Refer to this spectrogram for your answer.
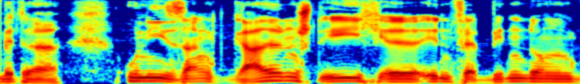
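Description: Dark, mellow tone from a man, moderate in pace, with ordinary pitch variation. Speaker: adult education manager. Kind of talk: interview. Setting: conference exhibition booth.

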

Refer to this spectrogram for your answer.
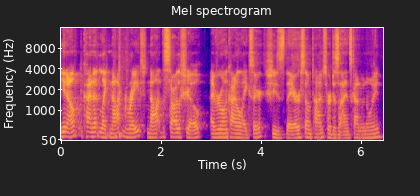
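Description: A man speaks with an American accent at a fairly quick pace, with hardly any pauses. His medium-pitched, normal speaking voice holds a very even loudness and fairly even intonation. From Colorado. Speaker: gaming podcast co-host. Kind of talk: casual chat.

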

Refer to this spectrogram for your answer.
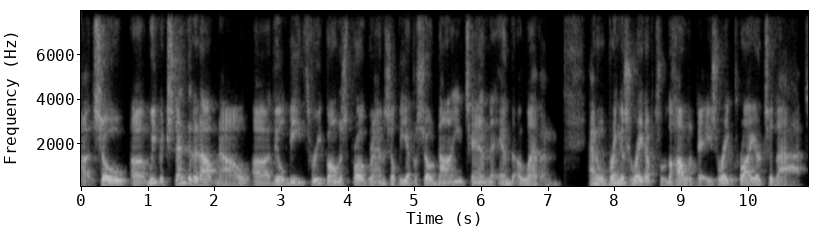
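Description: A man with an ordinary speaking voice talks at a medium pitch. The pace is moderate and the pitch variation ordinary. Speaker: talk radio host. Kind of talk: talk radio conversation. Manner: rambling, many fillers.

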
